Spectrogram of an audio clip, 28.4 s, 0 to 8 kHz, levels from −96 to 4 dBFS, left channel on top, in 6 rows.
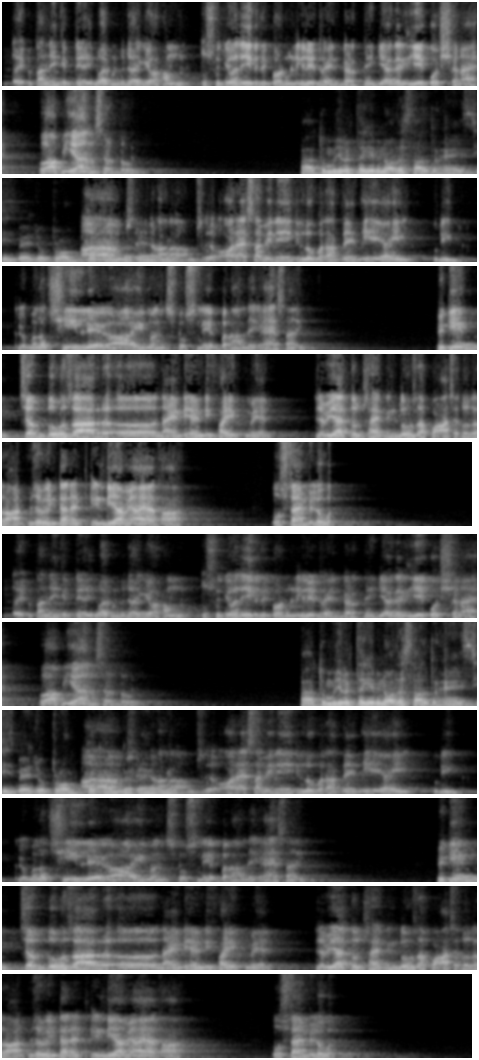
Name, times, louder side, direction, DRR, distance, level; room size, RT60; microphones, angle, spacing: voice 1, 0.1-4.8 5.1-6.2 10.3-14.1 14.4-17.4 18.6-21.7 22.1-25.6 26.5-27.0, left 4 dB, 50° left, 0.5 m, -28 dB
voice 2, 7.7-11.3 18.8-19.0, right 2 dB, 45° right, 0.7 m, -27 dB
28.5 x 11.0 x 3.7 m
head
